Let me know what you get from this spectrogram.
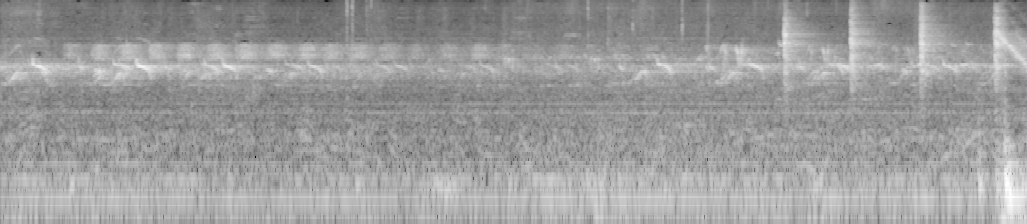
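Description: Small birds chirping over and over, with a steady low hum underneath. Near the end come four sharp clicks about half a second apart, then a high tone that sweeps steeply down.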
